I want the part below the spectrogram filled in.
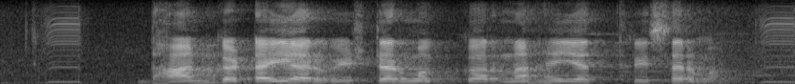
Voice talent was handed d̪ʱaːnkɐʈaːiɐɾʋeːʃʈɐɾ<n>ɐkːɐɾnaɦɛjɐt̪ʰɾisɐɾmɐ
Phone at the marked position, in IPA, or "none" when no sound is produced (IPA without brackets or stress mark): m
